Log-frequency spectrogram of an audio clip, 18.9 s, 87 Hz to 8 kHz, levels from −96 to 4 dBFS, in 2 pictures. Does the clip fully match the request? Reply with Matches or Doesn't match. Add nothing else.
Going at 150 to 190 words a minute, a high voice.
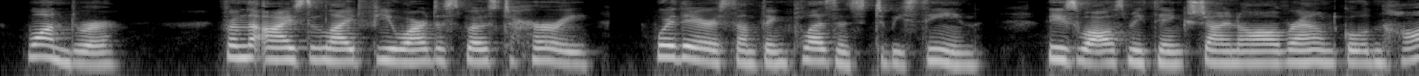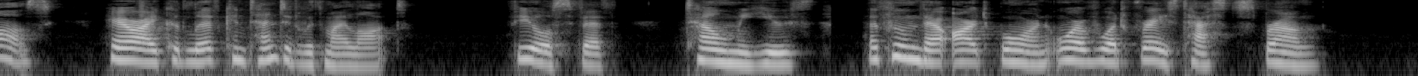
Matches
